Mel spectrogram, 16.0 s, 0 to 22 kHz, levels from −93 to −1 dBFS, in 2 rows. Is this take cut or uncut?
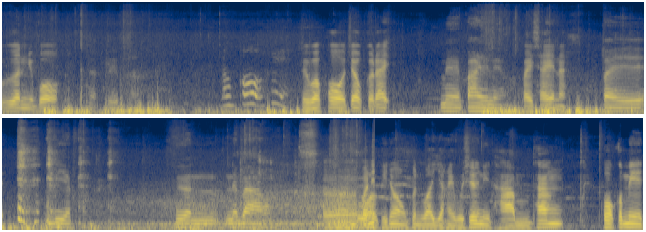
cut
